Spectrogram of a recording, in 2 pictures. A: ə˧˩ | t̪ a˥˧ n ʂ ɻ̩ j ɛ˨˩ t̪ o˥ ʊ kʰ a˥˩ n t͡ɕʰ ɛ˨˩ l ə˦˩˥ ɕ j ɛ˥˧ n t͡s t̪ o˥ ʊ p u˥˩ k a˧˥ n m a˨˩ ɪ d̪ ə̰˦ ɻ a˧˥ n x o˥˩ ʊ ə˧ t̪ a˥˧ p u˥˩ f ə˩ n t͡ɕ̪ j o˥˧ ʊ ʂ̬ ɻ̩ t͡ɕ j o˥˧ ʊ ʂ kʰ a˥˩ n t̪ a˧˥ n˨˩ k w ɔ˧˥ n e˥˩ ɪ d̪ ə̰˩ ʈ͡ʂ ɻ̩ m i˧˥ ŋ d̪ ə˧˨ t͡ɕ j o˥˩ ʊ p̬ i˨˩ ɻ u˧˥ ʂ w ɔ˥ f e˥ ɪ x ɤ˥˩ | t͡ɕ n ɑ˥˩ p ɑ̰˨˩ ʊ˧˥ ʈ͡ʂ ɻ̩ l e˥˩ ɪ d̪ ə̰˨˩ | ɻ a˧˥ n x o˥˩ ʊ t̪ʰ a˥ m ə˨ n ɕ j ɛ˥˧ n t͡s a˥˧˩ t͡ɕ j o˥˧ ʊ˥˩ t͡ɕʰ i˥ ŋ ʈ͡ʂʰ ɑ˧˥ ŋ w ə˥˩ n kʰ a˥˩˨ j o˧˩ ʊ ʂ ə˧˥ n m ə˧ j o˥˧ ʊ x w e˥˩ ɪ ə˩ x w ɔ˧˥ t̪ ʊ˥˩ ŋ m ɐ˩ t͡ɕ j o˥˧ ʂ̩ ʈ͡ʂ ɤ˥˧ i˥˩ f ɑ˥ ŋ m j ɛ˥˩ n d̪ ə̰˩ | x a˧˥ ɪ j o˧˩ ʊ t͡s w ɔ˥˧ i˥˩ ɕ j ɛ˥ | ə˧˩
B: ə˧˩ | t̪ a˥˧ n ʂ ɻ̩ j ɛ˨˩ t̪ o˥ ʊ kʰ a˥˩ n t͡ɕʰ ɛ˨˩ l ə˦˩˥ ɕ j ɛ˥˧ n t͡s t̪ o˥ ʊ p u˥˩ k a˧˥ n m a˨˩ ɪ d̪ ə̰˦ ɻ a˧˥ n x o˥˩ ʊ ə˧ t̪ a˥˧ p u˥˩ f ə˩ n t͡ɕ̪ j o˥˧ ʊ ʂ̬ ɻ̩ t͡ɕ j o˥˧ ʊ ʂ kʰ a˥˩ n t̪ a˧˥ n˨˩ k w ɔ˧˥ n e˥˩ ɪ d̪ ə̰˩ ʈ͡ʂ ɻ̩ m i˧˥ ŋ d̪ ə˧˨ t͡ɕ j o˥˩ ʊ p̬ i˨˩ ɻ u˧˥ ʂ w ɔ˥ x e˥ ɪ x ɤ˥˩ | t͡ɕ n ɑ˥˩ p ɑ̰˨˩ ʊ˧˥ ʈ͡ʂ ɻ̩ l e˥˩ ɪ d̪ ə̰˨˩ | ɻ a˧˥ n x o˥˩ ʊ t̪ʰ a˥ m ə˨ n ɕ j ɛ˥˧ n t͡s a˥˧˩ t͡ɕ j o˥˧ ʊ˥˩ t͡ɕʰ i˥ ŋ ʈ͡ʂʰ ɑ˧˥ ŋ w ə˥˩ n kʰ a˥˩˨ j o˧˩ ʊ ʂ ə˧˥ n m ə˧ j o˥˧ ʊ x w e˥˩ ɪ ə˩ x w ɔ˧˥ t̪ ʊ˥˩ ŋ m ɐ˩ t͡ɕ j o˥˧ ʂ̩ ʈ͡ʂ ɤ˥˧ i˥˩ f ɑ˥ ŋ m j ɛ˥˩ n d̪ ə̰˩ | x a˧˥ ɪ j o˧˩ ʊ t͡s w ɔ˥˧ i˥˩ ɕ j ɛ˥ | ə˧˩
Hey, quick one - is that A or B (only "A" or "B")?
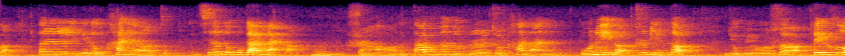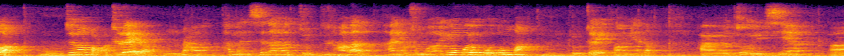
A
